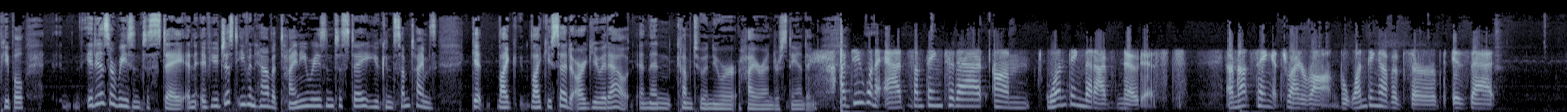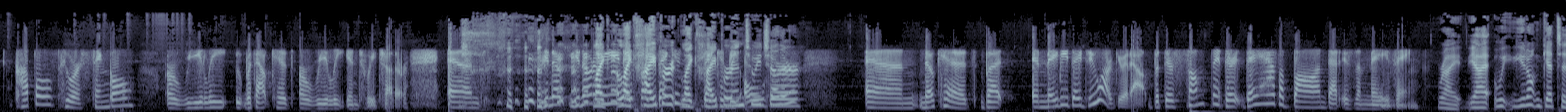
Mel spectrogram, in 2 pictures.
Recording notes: call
